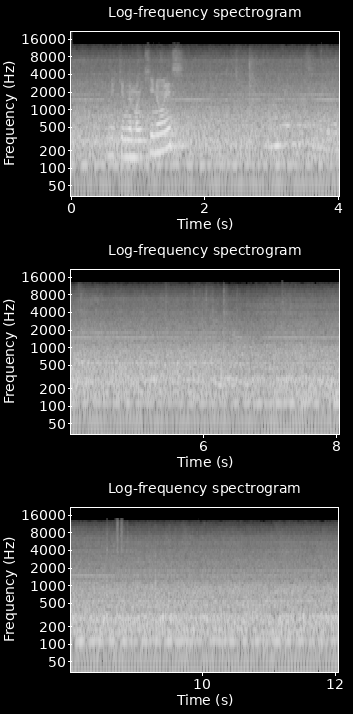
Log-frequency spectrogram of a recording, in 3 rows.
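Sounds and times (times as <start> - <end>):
indoor background hum: 0.0 - 12.0.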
